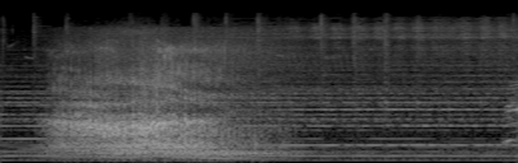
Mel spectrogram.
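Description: A tiger gives one deep, rough roar that swells for about two seconds and fades, over steady background music.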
